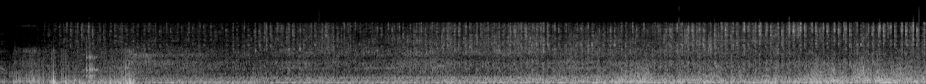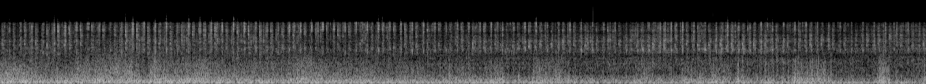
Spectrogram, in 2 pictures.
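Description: Single-engine propeller aircraft's engine running as the plane taxis past, swelling to its loudest around the middle and easing off towards the end.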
